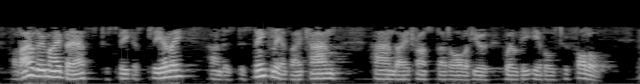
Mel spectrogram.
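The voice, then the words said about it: Irish accent. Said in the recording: “my accent ... a few Irishisms”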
